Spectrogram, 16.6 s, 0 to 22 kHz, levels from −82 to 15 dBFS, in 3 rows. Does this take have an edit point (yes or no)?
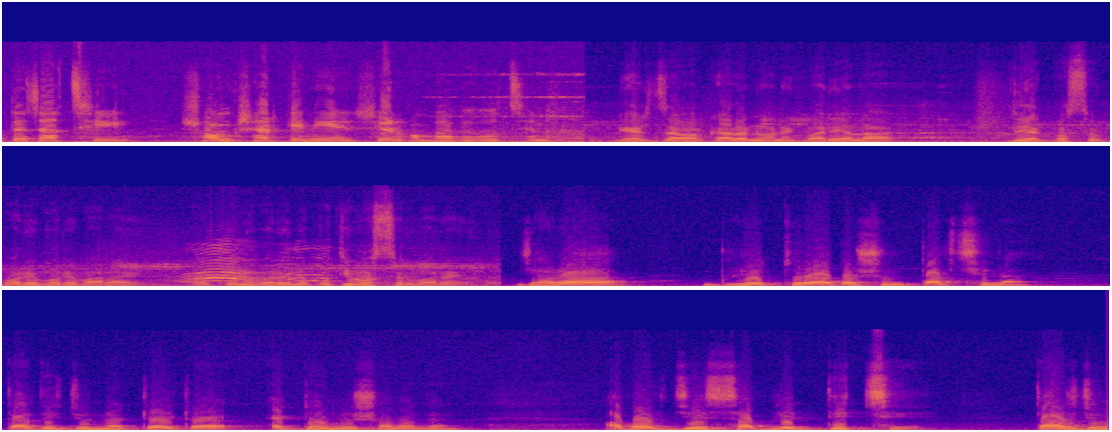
yes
